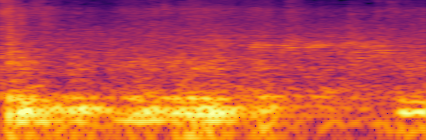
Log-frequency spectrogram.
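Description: Muffled low room noise with indistinct voices of people talking.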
